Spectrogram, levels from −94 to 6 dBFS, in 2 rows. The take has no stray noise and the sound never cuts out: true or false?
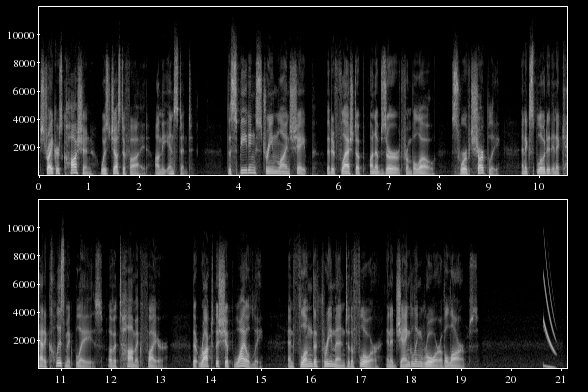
false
